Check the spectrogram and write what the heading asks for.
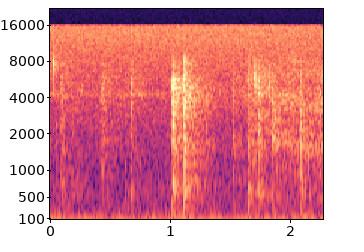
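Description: A few light clicks and taps as a plastic portable DVD player and its plugged-in cables are handled. The sharpest click comes about a second in, with a couple of fainter ones after it.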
